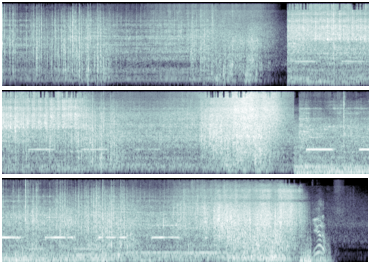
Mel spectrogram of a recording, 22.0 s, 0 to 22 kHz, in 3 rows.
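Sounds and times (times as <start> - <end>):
backup alarm beeping: 5.9 - 10.6, 13.2 - 18.9
machine engine running: 13.0 - 20.0.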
